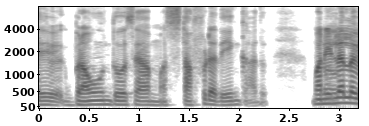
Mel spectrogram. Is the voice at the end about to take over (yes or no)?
yes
